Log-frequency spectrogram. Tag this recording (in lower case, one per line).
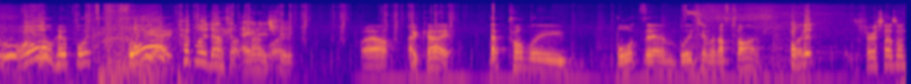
speech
